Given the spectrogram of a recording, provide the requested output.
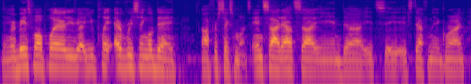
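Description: His voice is mid-range and steady, a little mellow, and he talks fast. He's a New Jersey man in his thirties hosting sports talk in a small studio with a dark backdrop, speaking formally yet with many fillers and restarts.

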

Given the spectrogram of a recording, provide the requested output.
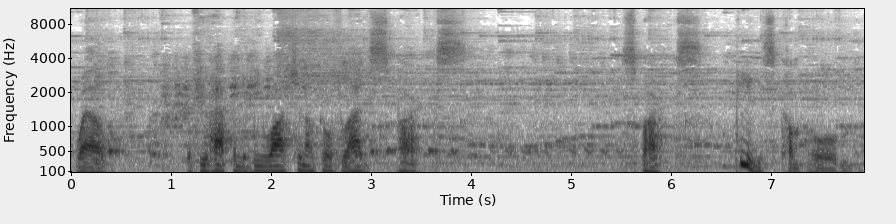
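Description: With mallet and xylophone music behind him, a deep-voiced man performs as a gloating, sinister old vampire-like uncle hosting a show. His manner is sly and theatrical, and he lingers over each menacing pronouncement, breaking into cackles between lines.

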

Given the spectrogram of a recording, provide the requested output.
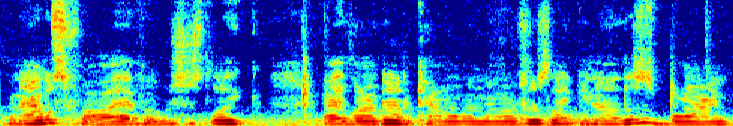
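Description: A woman's voice: on the high side, steady tone, brisk. A woman giving rambling, silly commentary while playing a video game. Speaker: gaming video creator. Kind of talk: gameplay commentary. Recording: noisy background.

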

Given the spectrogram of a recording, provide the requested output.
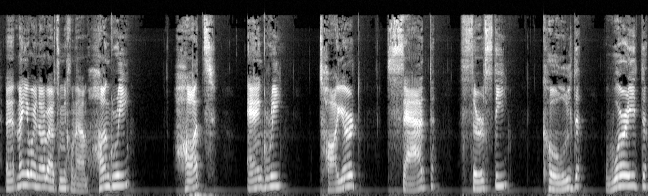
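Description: A man teaching English in a recorded lesson, explaining clearly in Persian and saying the English words slowly. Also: a little high, a bit bright.

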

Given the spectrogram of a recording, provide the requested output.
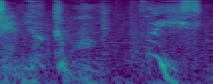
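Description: A man's voice: mid-range voice, huge pitch swings, takes it slowly, noisy background. An actor voicing a sleazy, cowardly middle-aged male official in a story game, stammering and pleading. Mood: frantic.

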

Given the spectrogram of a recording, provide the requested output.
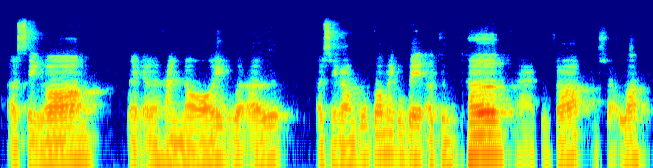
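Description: A man's voice: medium pitch, fairly even intonation, a little mellow, highs cut off. Male teacher on a video call, patient and repetitive, roomy echo. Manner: patient, repetitive, drawn-out drilling of sounds with frequent "à" fillers. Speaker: Arabic teacher. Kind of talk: online language lesson.

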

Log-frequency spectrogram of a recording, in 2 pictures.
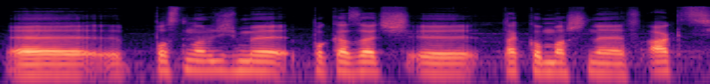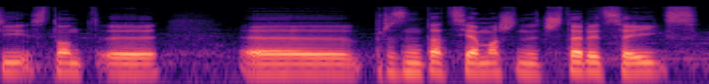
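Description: A young man speaking as a company representative at an outdoor trade fair, slow and halting with many fillers, into a handheld mic. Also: mid-range voice, little pitch movement, a little mellow, smooth. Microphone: handheld reporter mic.

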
